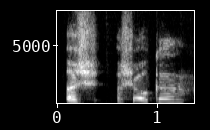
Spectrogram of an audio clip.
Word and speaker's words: Asuka: I also like Ashoka.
